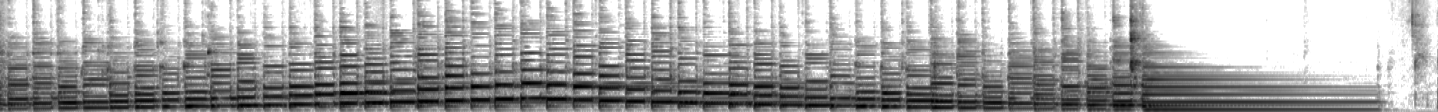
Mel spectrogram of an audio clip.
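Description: Nylon-string classical guitar playing a two-octave chromatic scale from A in closed position, one note after another at about four notes a second, climbing in pitch for the first half and coming back down. The last low note rings for about two and a half seconds and is cut off near the end.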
